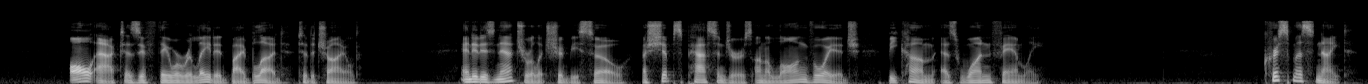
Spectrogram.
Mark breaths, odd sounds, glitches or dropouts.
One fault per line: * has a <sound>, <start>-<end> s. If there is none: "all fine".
all fine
